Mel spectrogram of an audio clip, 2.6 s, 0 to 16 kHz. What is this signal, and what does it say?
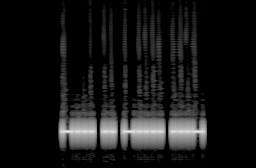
Morse code, heard as a keyed tone, about 36 wpm, 700 Hz. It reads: BI6V
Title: Four Challenging Letter-Number Combinations 35wpm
